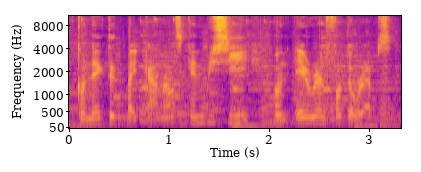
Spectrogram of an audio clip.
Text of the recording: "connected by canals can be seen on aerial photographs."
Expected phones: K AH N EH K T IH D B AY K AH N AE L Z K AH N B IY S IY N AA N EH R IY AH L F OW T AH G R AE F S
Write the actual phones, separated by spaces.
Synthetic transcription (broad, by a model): K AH N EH K T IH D B AY K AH N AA L S K AH N B IY S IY AA N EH R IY L F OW T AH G R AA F S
